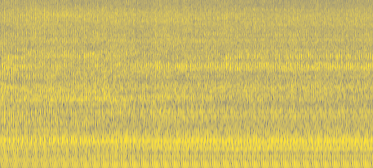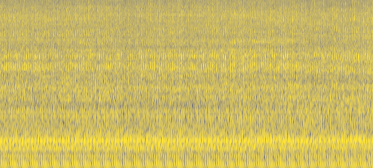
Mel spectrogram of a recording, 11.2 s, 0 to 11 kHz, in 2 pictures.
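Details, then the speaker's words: Onan MDJE twin-cylinder diesel genset on a temporary cooling system, generator producing only 9–10 V residual: an even clatter at a settled idle with no misses or knocks; a healthy engine. "Well, I think we've determined we got a pretty decent engine here, and it's time to concentrate on getting this generator end working."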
